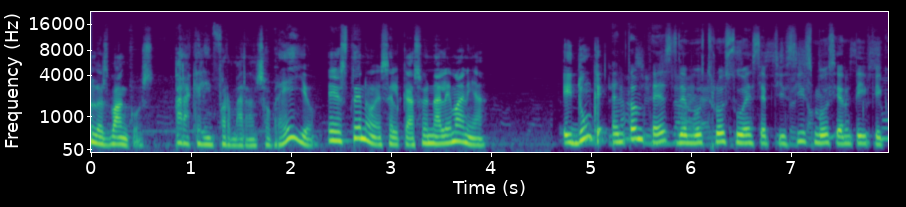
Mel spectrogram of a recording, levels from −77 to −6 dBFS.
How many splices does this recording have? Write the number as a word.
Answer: two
